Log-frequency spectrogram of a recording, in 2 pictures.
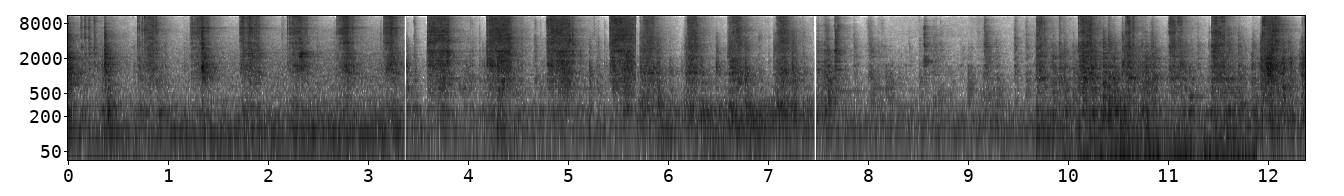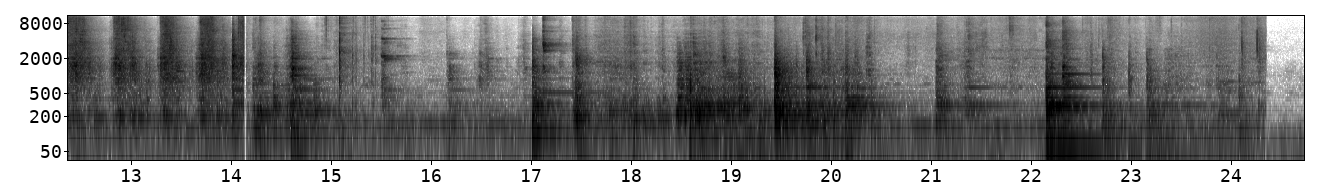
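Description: Hand socket ratchet clicking as bolts on a truck's underbody skid plate are worked loose: a long run of sharp clicks, about three a second, followed near the end by a few heavier metal knocks.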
